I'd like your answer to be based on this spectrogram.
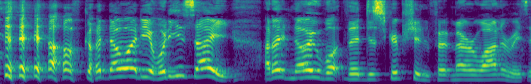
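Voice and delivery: cracking up at not knowing the words; laughing. Real, not acted. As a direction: laugh through the admission. Laughing at his own answer.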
